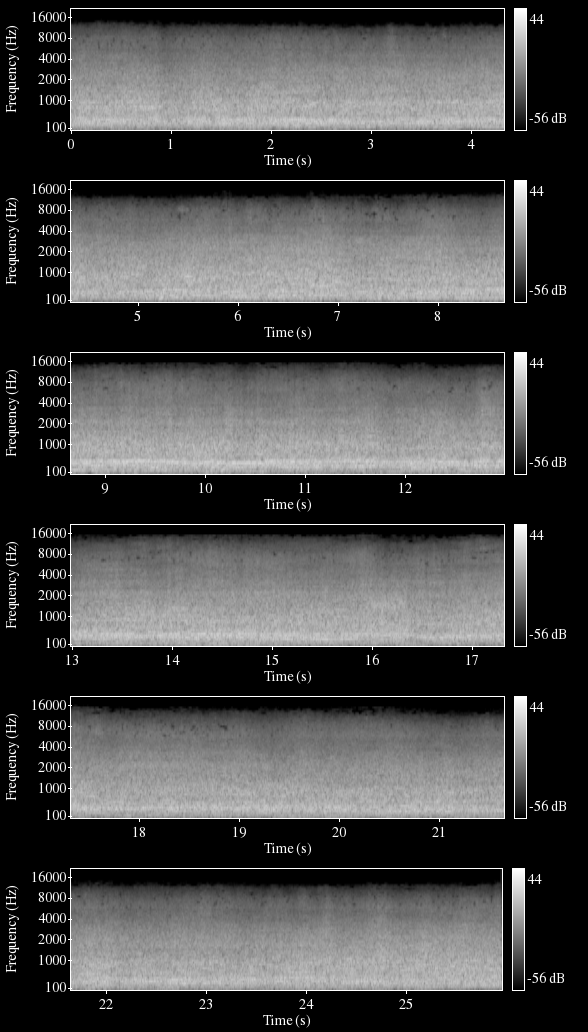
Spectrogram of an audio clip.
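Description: Race car engines roar loudly as cars speed around a dirt track.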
